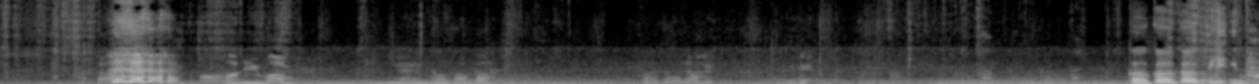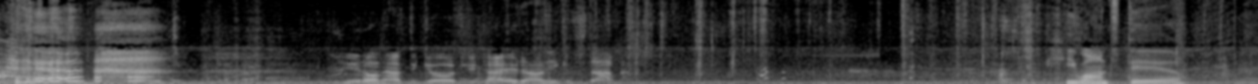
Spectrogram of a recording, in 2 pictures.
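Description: A toddler babbles and squeals.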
